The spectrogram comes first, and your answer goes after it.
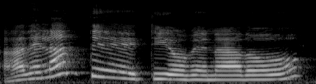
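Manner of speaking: winning toad calling to the deer; calling back. Acted. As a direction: call back cheerfully. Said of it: "Sapo called back".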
